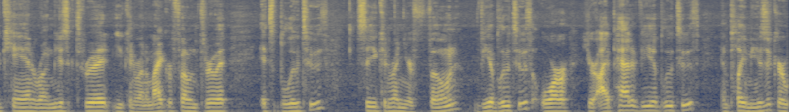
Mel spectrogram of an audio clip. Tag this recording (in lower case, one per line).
speech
